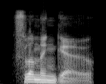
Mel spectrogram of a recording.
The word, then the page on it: flamingo: British English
